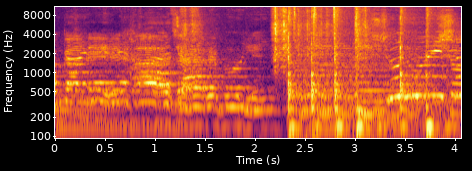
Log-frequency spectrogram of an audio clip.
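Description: Male and female voices singing a Bengali song together, accompanied by acoustic guitar. The cajon drops out at first and comes back in with steady strikes a little past halfway.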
